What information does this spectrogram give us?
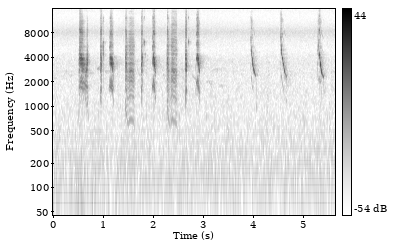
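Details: Long-tailed shrike singing to provoke other shrikes into calling: a fast jumble of rasping and chipping notes, then three clear, rising whistled slurs spaced about half a second apart.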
